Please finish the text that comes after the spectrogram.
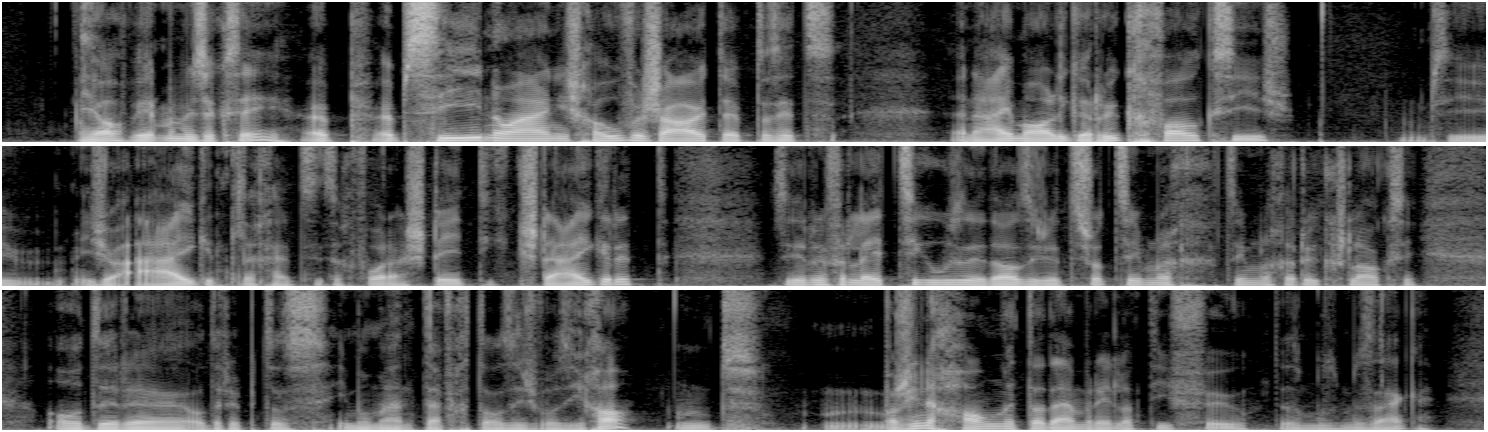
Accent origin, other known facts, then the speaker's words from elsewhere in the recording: Switzerland; das wissen wir ja als Schweizer auch gut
